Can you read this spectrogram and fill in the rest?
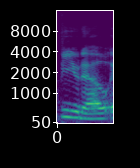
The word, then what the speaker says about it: Buesnel: It's pronounced Buesnel, in case anyone wants to know for future reference.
